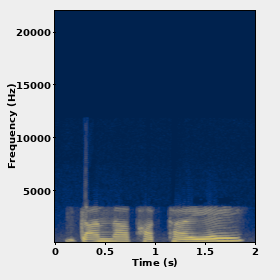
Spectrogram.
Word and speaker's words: Ganapataye: Gum is a seed syllable, G-A-M, and it's pronounced gum, G-U-M. Ganapataye, that's G-A-N-A-P-A-T-A-Y-E. – Okay. Ganapataye.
